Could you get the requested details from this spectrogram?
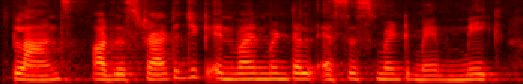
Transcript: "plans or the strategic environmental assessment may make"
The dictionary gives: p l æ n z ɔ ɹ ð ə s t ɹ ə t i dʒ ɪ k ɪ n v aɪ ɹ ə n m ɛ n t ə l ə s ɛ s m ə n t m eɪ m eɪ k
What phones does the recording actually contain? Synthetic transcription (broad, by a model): p l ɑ n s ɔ ɹ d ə s t ɹ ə t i dʒ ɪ k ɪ n v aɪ ə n m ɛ n t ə l ə s ɛ s m ə n t m eɪ m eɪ k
